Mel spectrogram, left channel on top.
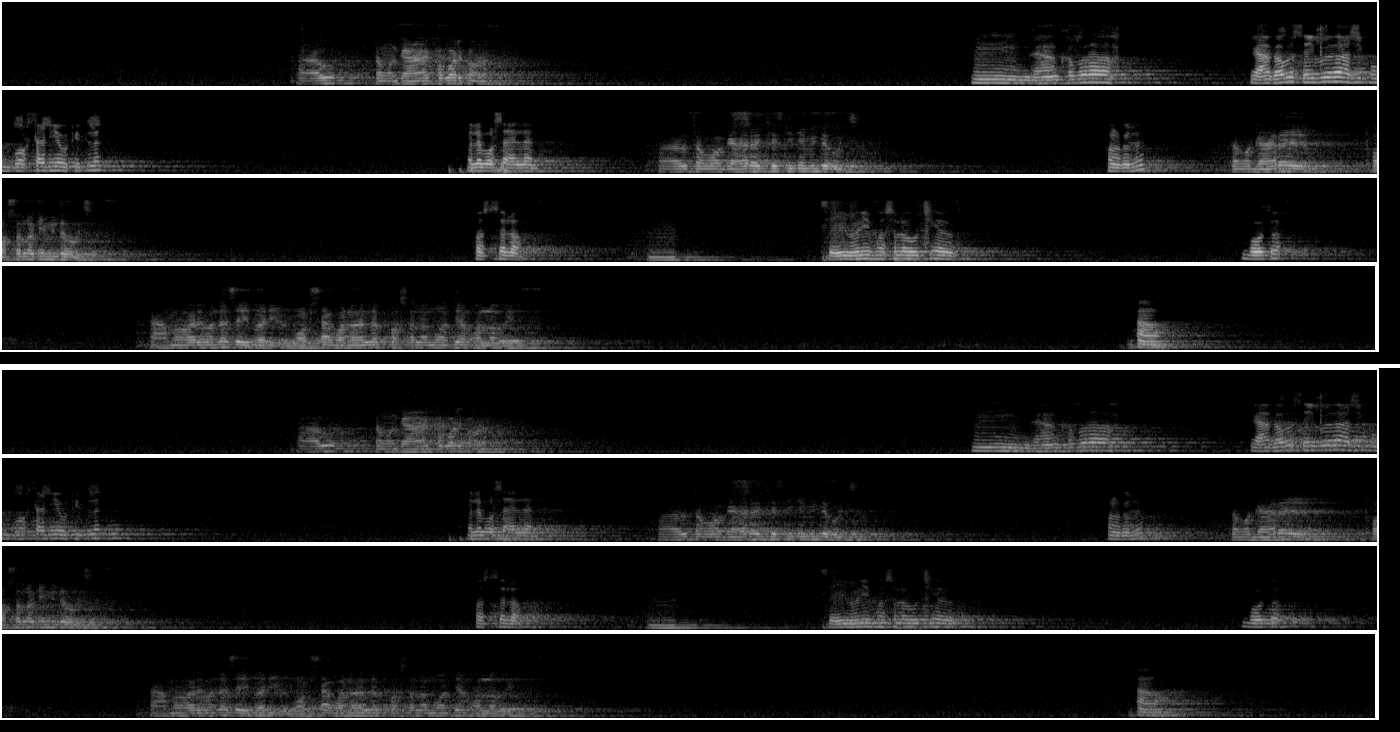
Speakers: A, in the centre; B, on the left (about 30°).
A: ଆଉ ତମ ଗାଁ ଖବର କଣ?
B: ହୁଁ, ଗାଁ ଖବର? ଗାଁ ଖବର ସେଇଭଳିଆ ଆଜି ବର୍ଷା ଟିକେ ଉଠେଇଥିଲା। ହେଲେ ବର୍ଷା ହେଲାନି।
A: ଆଉ ତମ ଗାଁରେ କ୍ଷେତି କେମିତି ହେଉଛି?
B: କଣ କହିଲ?
A: ତମ ଗାଆଁରେ ଫସଲ କେମିତି ହଉଛି?
B: ଫସଲ?
A: ହୁଁ।
B: ସେଇଭଳି ଫସଲ ହଉଛି ଆଉ। ବହୁତ
A: ଆମ ଘରେ ମଧ୍ୟ ସେହିପରି ବର୍ଷା ଭଲ ହେଲେ ଫସଲ ମଧ୍ୟ ଭଲ ହୁଏ।
B: ହଁ।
